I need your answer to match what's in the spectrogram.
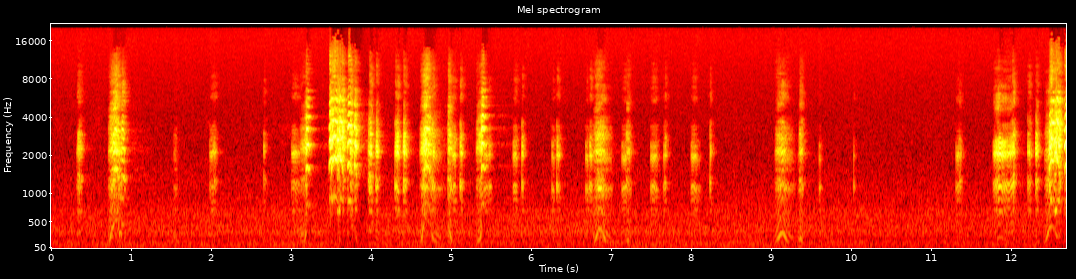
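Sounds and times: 
Red-billed tropicbird giving harsh screechy calls: 0.3 - 1.0, 3.0 - 8.2, 11.3 - 12.6.

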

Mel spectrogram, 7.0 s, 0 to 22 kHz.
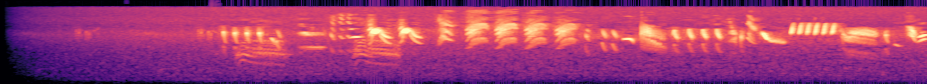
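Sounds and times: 
common linnet twittering song: 1.5 - 6.9.

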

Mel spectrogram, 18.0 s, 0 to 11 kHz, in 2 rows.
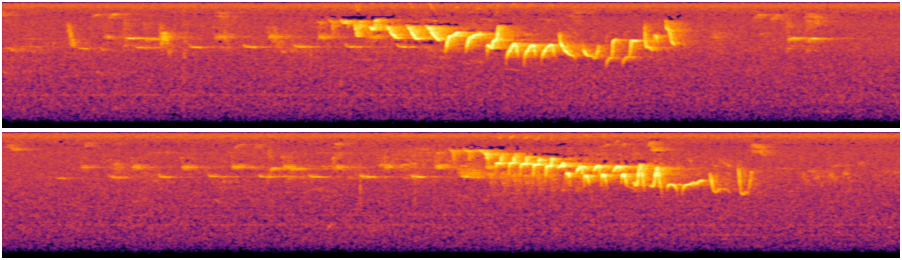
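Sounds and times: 
willow warbler singing: 0.0 - 6.9, 9.6 - 17.6.

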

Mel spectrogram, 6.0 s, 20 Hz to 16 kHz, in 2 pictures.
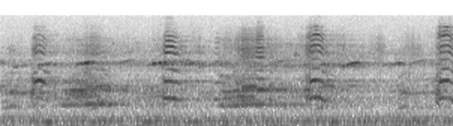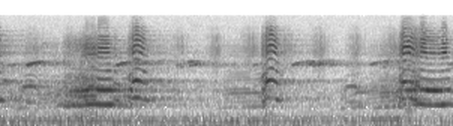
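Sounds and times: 
Canada goose: 0.0 - 6.0.

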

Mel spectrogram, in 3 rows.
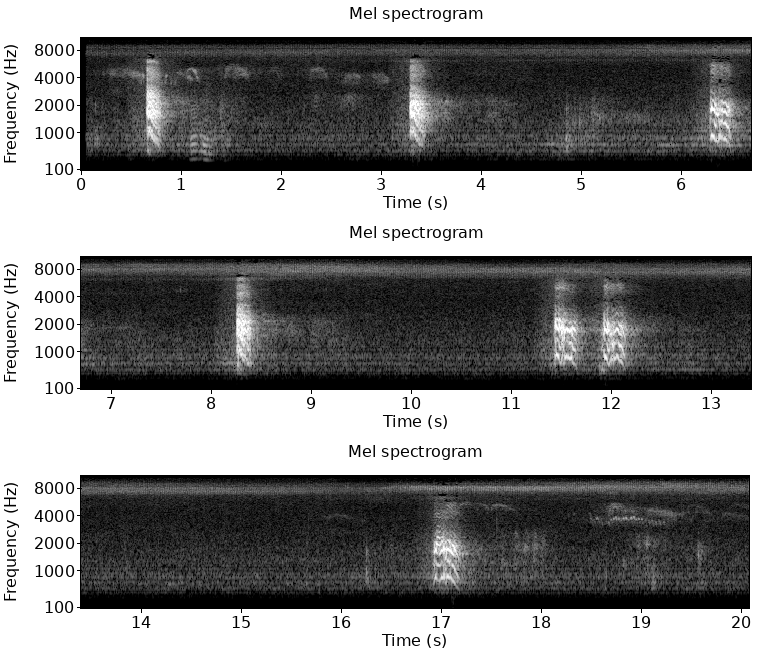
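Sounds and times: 
Coloeus dauuricus calls: 0.4 - 4.4, 6.3 - 6.8, 8.2 - 8.8, 11.4 - 12.6, 16.8 - 18.1.

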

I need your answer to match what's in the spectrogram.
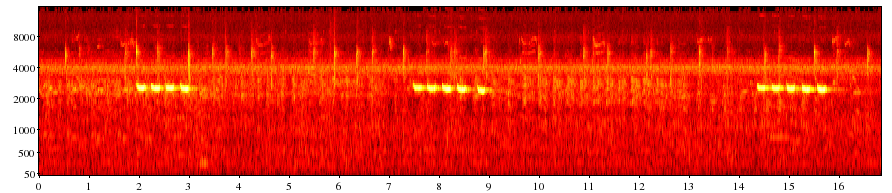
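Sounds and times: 
steady high insect drone: 0.0 - 16.8
tufted titmouse Baeolophus bicolor whistled song: 1.7 - 3.2, 7.5 - 9.1, 14.4 - 16.0.

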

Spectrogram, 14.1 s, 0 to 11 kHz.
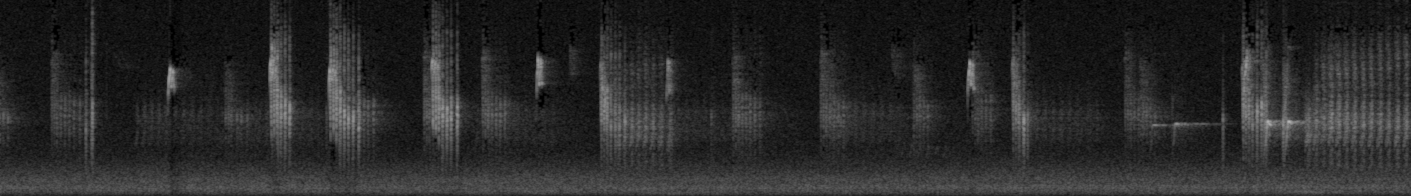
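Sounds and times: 
long-tailed tit calling: 0.0 - 14.0.

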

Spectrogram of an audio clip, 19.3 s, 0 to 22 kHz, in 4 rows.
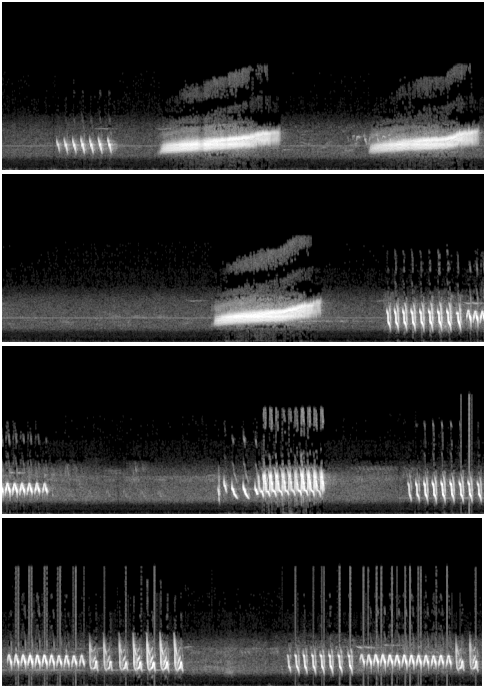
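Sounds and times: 
greenfinch singing and whistling: 0.5 - 2.8, 3.5 - 4.8, 7.0 - 8.0, 8.7 - 10.1, 11.8 - 12.9, 13.7 - 16.3, 17.3 - 19.2.

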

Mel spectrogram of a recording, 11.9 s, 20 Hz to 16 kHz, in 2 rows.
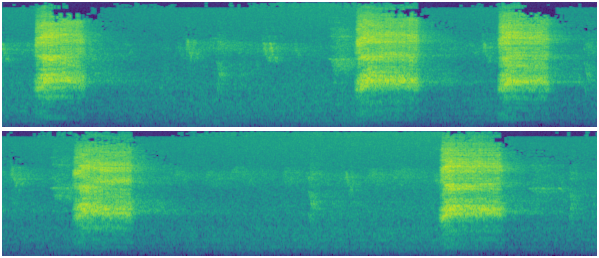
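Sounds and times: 
soft bird calls: 0.0 - 11.8
rook giving rough croaking caws: 0.3 - 1.4, 3.3 - 7.8, 9.0 - 9.4, 10.3 - 11.8.

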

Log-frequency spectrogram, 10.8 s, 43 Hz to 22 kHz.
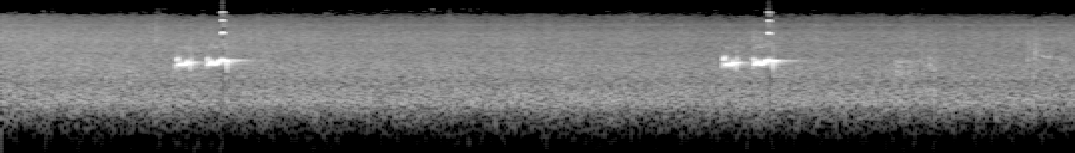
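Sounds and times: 
Hooded pitta giving a double whistle: 7.2 - 8.0.

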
